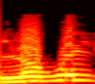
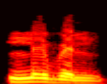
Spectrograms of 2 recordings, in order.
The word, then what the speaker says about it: Lebel: Le pido disculpas a don Ricardo porque pronuncié mal su apellido, dije Lowell y es Lebel.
